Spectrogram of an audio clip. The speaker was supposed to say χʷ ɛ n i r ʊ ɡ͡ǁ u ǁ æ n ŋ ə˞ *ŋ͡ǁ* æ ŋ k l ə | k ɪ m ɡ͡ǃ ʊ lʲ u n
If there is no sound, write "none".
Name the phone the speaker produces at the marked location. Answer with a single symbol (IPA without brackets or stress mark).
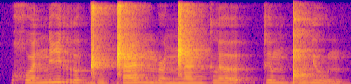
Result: ŋ͡ǁ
